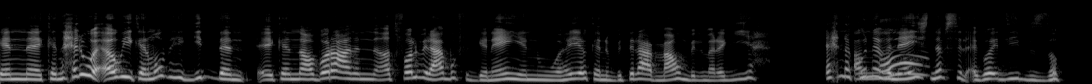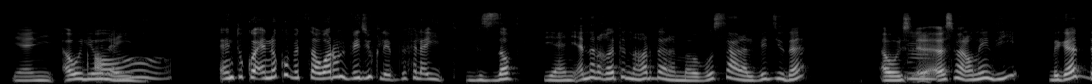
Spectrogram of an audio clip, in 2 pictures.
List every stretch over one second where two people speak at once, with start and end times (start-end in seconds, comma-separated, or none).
none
